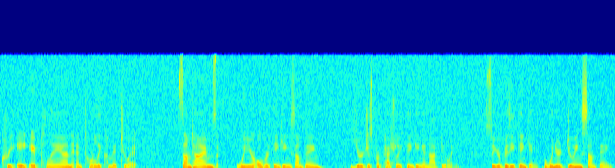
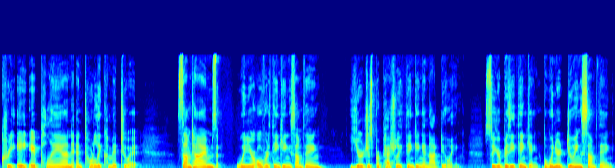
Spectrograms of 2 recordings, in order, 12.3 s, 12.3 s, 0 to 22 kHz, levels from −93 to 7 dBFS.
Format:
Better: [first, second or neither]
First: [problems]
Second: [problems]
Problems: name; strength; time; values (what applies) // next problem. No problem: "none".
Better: second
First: hiss; noticeable; throughout; 15 dB below the speech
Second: none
